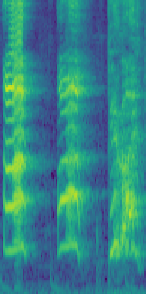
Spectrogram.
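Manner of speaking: high, very loud fan squeals; excited shouting. Real, not acted. Fan calling out to Peter Mon, excited shouting. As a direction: shriek the name with real excitement.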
